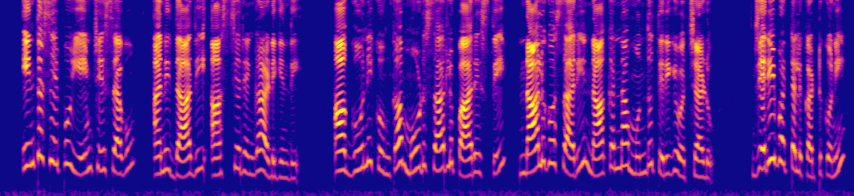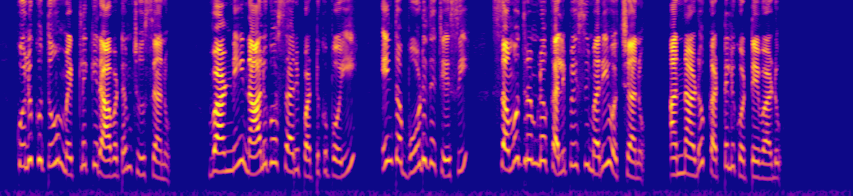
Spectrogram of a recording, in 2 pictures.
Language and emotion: Telugu, neutral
